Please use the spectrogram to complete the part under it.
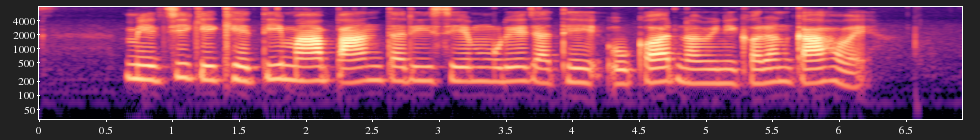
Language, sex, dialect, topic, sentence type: Chhattisgarhi, female, Eastern, agriculture, question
